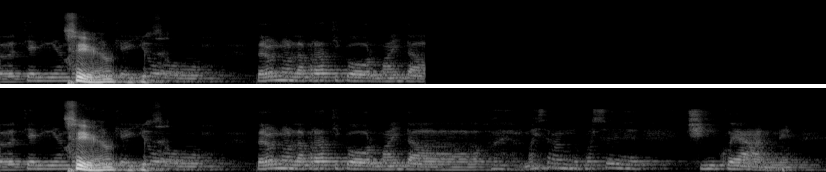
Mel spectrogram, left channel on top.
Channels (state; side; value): drops out; left; at 4.2 s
